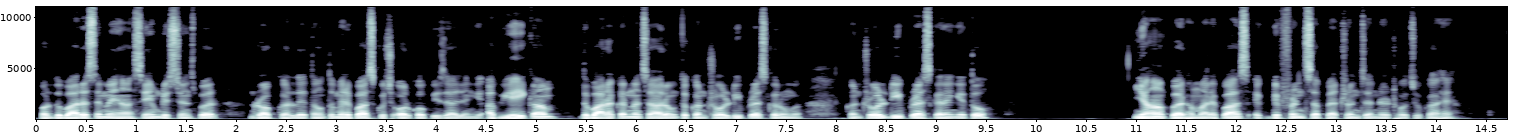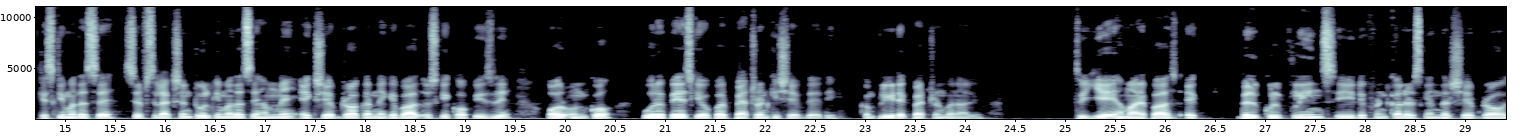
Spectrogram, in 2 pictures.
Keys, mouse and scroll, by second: 7.1 ctrl+d, 10.9 alt+scroll down 1, 11.1 space, 11.3 click, 11.6 space, 13.2 alt+scroll up 1, 13.8 space, 14.7 alt+scroll down 1, 15.0 space, 15.1 click, 15.5 space, 16.2 click, 21.5 alt+Num_Lock, 21.6 space, 23.1 click, 23.7 space, 23.8 click, 25.0 alt+scroll down 1, 25.3 space, 25.4 click, 26.2 alt+scroll up 1, 26.6 space, 26.7 click, 27.1 space.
